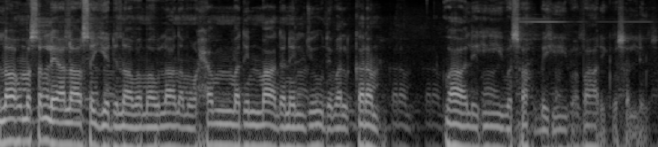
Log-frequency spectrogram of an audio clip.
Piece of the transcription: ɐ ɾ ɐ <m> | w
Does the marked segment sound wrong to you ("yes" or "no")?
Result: no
